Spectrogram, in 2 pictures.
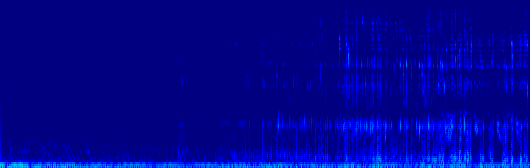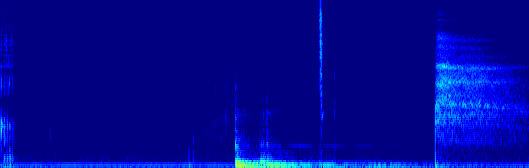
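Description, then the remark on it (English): Black coffee pours steadily for several seconds, then a loud slurping sip of it follows, ending in a satisfied exhale. No one speaks. “For right now, as always, I'm going to have black coffee.”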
